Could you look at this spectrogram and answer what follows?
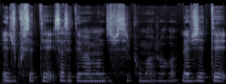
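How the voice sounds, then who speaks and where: At a very fast pace, a woman talks with a fairly low pitch. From France, Troyes (Champagne). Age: 20s. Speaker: student athlete, rower. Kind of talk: casual interview. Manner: hesitant, many fillers.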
